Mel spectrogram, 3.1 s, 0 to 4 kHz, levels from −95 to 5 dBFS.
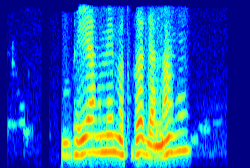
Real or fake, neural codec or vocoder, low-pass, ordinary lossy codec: real; none; 3.6 kHz; MP3, 32 kbps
